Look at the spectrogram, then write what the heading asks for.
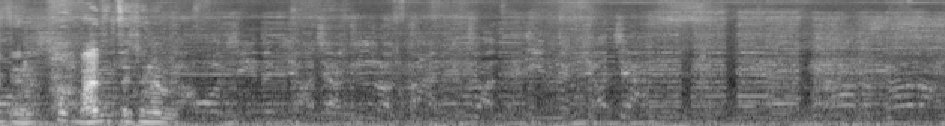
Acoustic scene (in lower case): car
